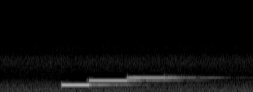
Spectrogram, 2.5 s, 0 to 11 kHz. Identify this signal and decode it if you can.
Telephone call progress tone (North American plan), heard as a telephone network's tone, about 910, 1430, 1800 Hz, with room echo. Special information tone.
